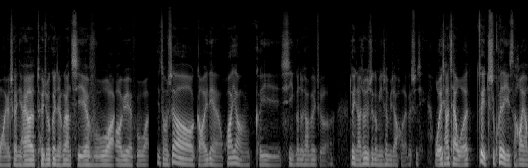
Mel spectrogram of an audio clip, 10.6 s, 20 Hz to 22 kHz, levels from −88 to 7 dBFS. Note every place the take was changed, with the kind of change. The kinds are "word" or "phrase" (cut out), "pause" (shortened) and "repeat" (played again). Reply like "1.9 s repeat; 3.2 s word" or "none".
none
